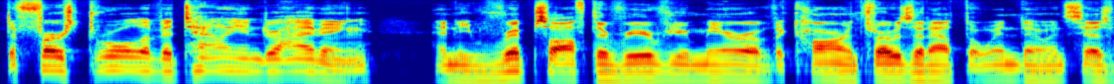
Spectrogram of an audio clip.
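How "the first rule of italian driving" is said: put-on Italian accent. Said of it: "in a little Italian accent".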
